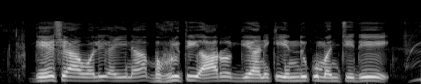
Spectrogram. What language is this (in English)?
Telugu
